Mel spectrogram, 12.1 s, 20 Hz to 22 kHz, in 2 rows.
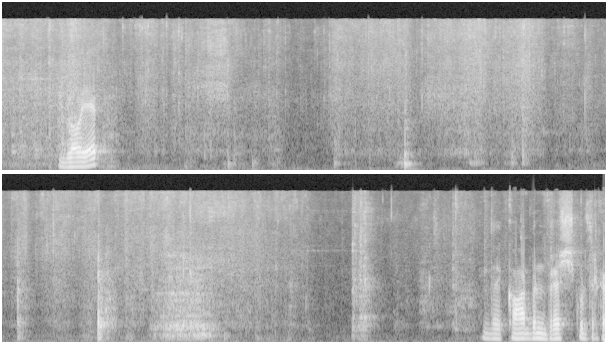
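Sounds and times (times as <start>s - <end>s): plastic wrapping rustling: 0.0s - 12.0s.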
